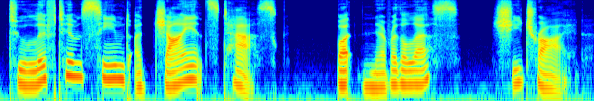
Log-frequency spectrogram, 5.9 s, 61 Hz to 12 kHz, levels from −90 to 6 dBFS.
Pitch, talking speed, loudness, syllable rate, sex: 155 Hz, 110 wpm, -19 LUFS, 3.1 syllables/s, female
